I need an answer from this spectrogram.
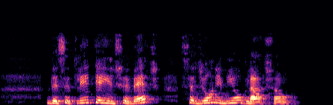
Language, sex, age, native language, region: Slovenian, female, 60+, Slovenian, Gorenjska region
